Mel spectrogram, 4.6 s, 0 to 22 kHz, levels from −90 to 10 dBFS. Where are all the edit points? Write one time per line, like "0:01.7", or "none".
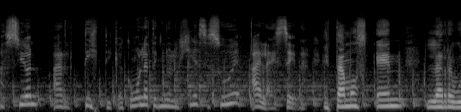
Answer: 0:03.1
